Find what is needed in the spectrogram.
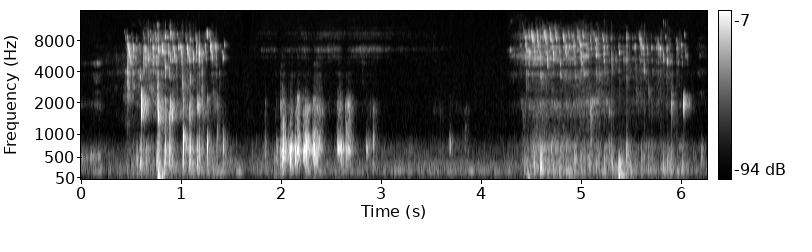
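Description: Wine being slurped with air drawn through it, about half a second in and again near the end, with wet swishing of the wine in the mouth in between.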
